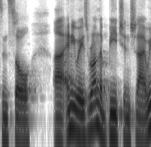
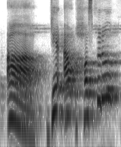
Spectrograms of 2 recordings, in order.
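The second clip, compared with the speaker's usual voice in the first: much higher questioning Indian English; Indian auto driver; 9 semitones higher, slower than usual. Retold or imitated. Indian auto driver to speaker, puzzled accent. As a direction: mishear a curse as a destination. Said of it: "And he's like".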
